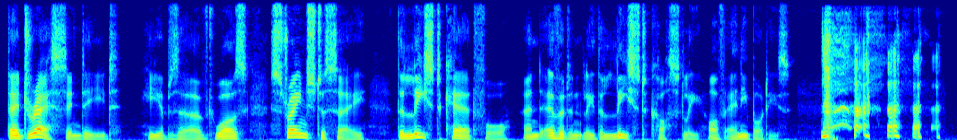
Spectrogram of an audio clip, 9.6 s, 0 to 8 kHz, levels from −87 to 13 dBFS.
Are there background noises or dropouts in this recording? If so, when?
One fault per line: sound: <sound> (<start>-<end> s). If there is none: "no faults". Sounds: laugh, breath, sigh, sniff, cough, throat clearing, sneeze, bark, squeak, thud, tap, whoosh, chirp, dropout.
sound: laugh (8.2-9.4 s)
